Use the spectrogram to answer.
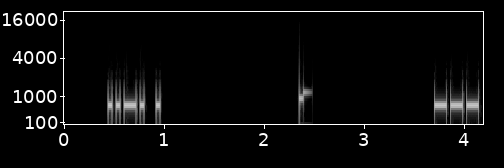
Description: Morse code, heard as a keyed tone, about 30 wpm, 700 Hz. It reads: F E O
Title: Top Two Letter Combinations in Words 30wpm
